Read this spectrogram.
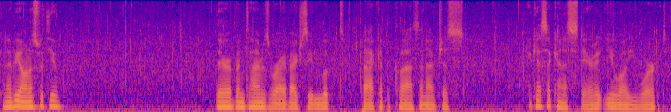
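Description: Man acting shy, stammering low-voiced school bully, rain behind. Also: brisk, long pauses, a little hiss or hum, close to an everyday voice. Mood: sheepish, apologetic. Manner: stammering, hesitant, apologetic, easily embarrassed. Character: shy, flustered male school bully confessing a crush. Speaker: audio roleplay voice actor. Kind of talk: intimate improvised audio roleplay acting. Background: steady rain.

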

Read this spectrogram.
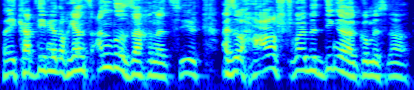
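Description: An actor playing a wily, talkative small-time crook, chummy and evasive, in a 1960s German radio play. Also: male voice, sits high. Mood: cheekily innocent. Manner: chummy, evasive, halting repetitions. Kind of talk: German radio play acting around 1960.

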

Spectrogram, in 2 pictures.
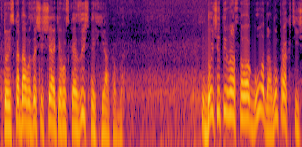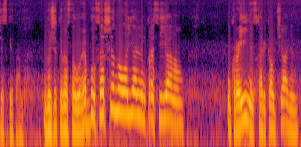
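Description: A man in his fifties from Ukraine speaks into a phone held close, outdoors among trees. His voice is husky and very dark, and it sits fairly high for a man. He talks in an emphatic, heated way and keeps breaking off into asides. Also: sing-song, fairly quick. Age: 50s. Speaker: soldier vlogger. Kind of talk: casual video monologue to camera. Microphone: phone held close, selfie framing.

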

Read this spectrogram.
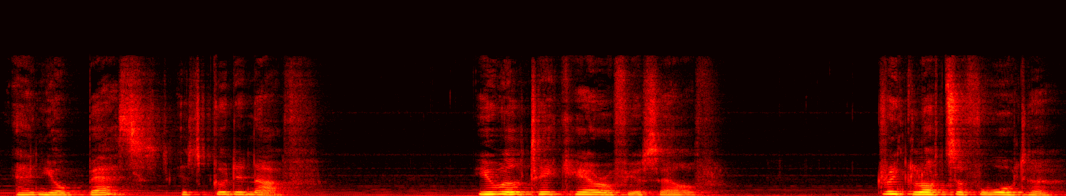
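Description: A woman narrating a scripted guided meditation with soothing affirmations in a calm, gentle, deliberate manner. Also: fairly high pitch, gravelly. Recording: roomy reverberant voice over music. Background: music.

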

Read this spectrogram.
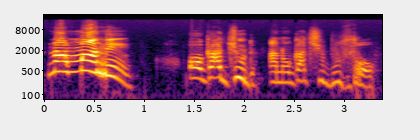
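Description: A woman's voice: a little high, sing-song, moderate pace, darkish tone, slightly rough, no room sound, lo-fi sound. A woman with a Nigerian accent playing a dramatic, gossipy, pious compound neighbour in a comedy film. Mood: conspiratorial alarm. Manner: dramatic, emphatic.

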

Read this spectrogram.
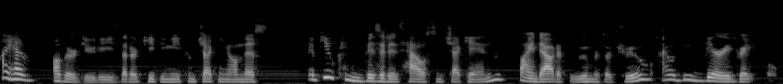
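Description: A man's voice: medium pitch, sing-song, brisk, highs cut off, soft background music, close to an everyday voice. A man voicing a formal, earnest male investigator who gives out a quest in a game. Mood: earnest request.

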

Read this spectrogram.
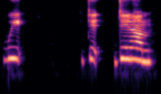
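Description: A man's voice: very high-pitched, flat delivery, takes it slowly, sharp tone, pitched above the performer's own voice, exaggerated voice. A man voicing a flustered woman writer who arrives late to a video call and talks in a breathless, apologetic way.

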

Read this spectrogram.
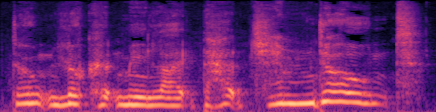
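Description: An actress in a radio drama playing a trusting young wife who has grown anxious and wary. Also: female voice, on the high side, measured pace, a little mellow. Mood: alarmed, defensive.

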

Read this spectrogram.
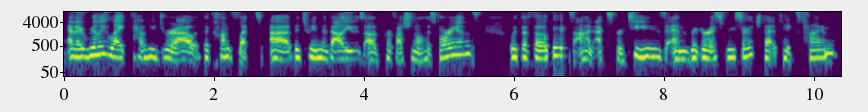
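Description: A woman's voice: on the low side, normal speed, no room sound. A woman in her thirties speaks over a video call from a book-lined office, her voice scratchy from allergies. She talks earnestly, with many ums and uhs. The sound is dry and close. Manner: earnest, with frequent um and uh fillers. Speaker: history professor and panelist. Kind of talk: prepared remarks on a video call. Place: office with bookshelves. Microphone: webcam video call.

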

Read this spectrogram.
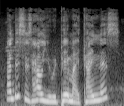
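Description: A man performs an indignant middle-aged male customer in an audio story. The voice rides high and swings up and down as he harangues and demands. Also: animated, brisk. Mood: indignant, shouting.

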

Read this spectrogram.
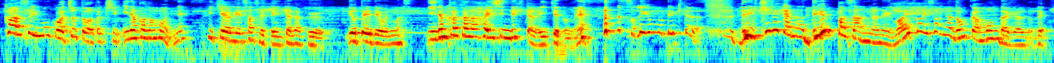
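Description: A woman's voice: sits high, big pitch swings, fairly quick, faint music behind. A middle-aged woman cheerfully leading a livestream stretching class, encouraging and chatting with viewers, often with laughter in her voice. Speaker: stretching instructor and livestream host. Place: small indoor room with wooden floor. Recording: echoey bare room.

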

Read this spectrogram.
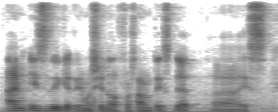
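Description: A man's voice: medium pitch, steady tone, quick pace, creaky, fairly bright tone, slight background noise. Playful male gaming streamer, casual. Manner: playful, echoes phrases and repeats words. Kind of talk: casual playthrough commentary, reacting to dialogue. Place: indoor gaming setup. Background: game music and dialogue.

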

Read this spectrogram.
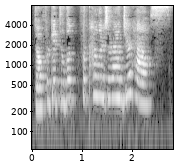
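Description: A woman in her forties reading a picture book aloud to young children, with sing-song emphasis and drawn-out key words. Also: high-pitched. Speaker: library storytime reader. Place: small indoor room at home. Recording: echoey room, slightly distant mic.

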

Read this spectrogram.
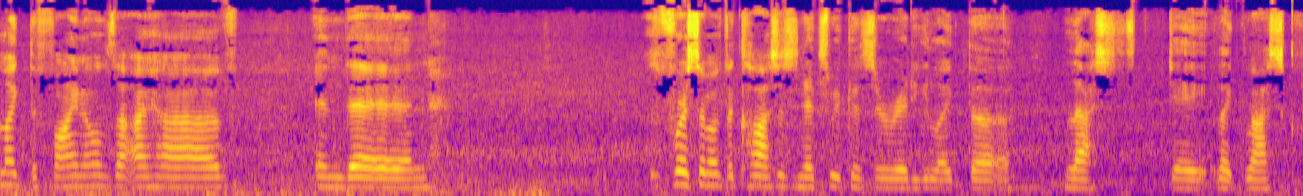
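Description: A young woman, tired and sleep deprived, chatting casually and haltingly in a rambling, self-deprecating way as she walks with her phone. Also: mid-range voice. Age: young adult. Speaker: vlogger, student performer. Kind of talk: casual walking vlog, rambling chat. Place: outdoors on a city street at night, walking. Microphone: phone at arm's length. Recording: noisy outdoor street, traffic ambience.

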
